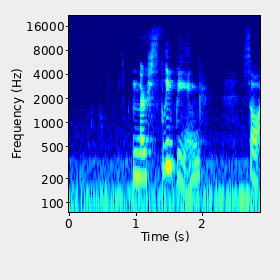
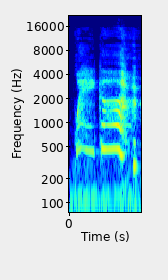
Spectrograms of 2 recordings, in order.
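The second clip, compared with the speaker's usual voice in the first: high, loud mock holler; imitated wake-up yell; 13 semitones higher, 4 dB louder than usual. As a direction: call through a shut door like a banging friend. Friend banging on door like police.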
